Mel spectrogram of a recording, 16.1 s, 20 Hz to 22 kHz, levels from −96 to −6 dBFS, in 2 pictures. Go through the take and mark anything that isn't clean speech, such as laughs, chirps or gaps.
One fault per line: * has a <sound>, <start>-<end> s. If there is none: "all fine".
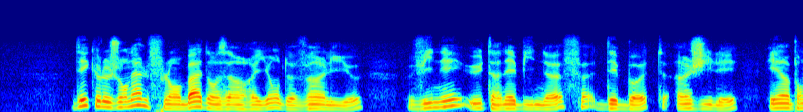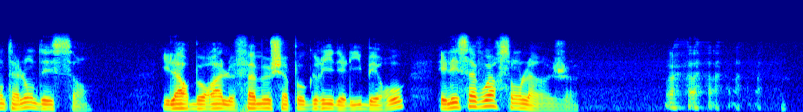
* has a laugh, 14.7-15.7 s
